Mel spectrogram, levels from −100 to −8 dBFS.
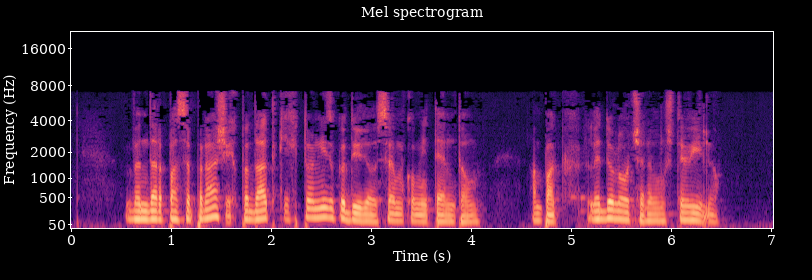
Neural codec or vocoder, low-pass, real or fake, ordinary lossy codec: codec, 16 kHz, 2 kbps, X-Codec, HuBERT features, trained on general audio; 7.2 kHz; fake; MP3, 32 kbps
